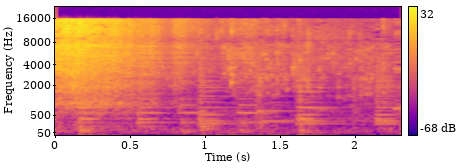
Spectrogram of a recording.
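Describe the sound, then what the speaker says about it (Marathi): Water splashes and gurgles in short pulses as a glass of it is poured into a metal kadai, close and moderately quiet. "यामध्ये आपल्याला 1 ग्लास पाणी टाकून घ्यायचं आहे"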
